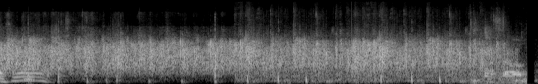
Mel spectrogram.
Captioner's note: audience applauding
